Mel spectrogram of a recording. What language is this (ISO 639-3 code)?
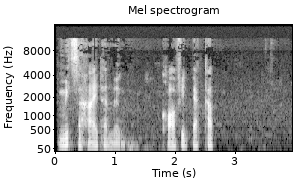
tha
